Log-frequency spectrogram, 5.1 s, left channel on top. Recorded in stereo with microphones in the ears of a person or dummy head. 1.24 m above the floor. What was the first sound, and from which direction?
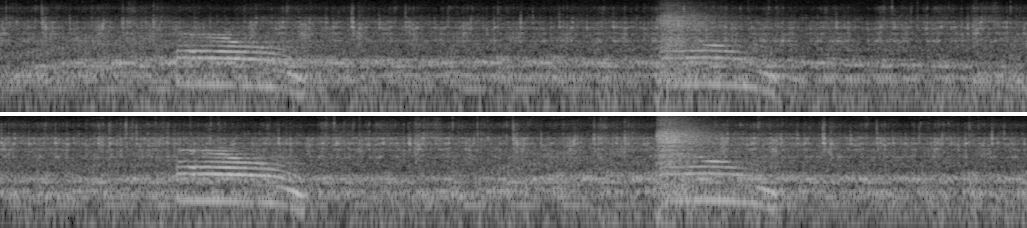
A cat meowing, 15° right (ahead or behind).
